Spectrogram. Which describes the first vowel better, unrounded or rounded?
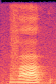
unrounded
